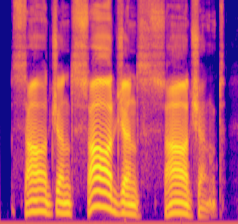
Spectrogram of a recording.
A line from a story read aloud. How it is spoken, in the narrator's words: said Frock wearily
